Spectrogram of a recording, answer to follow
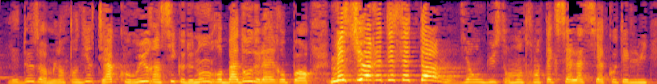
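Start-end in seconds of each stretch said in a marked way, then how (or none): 3.3-4.6 loud, high-pitched call to police; urgent shout. Acted. Man calling officers to arrest his neighbour, shouting. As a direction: shout an urgent demand for help.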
